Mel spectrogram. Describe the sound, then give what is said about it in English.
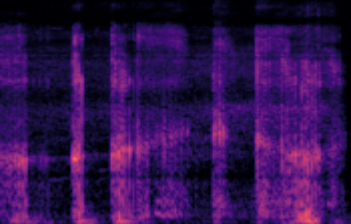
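A person imitates the contented 'good snort' of Pippa, a pet dog, with a series of five or six short, breathy, grunting snorts, fairly loud, separated by brief pauses. “Actually, so instead of just replaying, can you just give me a good snort from Pippa?”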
